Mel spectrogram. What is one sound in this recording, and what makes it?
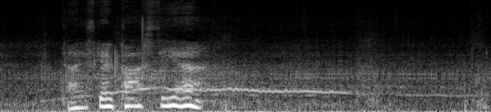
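A motorbike engine hums and rises, then slowly drops in pitch.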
